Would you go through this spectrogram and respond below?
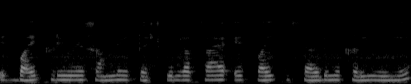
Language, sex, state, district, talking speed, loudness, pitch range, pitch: Hindi, female, Bihar, East Champaran, 245 wpm, -42 LUFS, 195-205 Hz, 200 Hz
